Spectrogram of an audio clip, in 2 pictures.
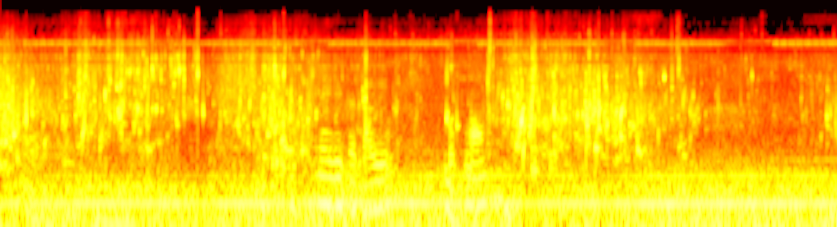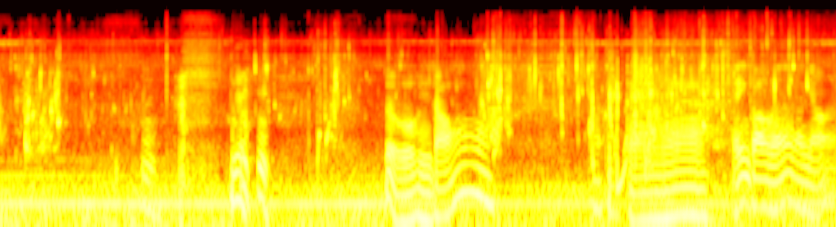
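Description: Water sloshes and splashes.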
